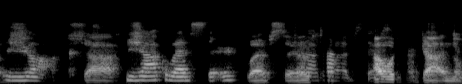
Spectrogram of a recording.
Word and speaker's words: Jacques: think it's jakey something it's spelled like that but it's jock jack jacques jacques webster webster forgotten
